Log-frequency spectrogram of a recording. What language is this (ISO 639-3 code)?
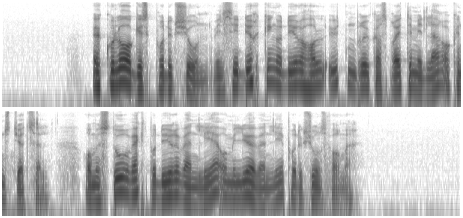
nor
